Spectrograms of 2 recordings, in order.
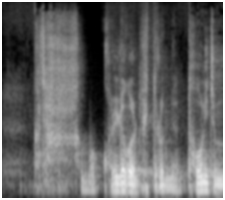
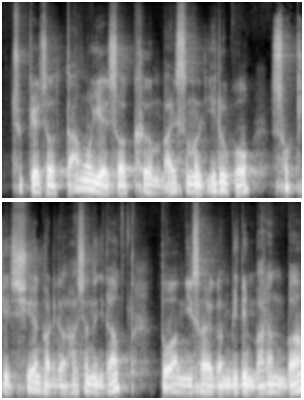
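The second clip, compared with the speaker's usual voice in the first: louder, measured pulpit reading; scripture reading; 2 semitones lower, 5 dB louder than usual. Acted. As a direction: proclaim the verse to the congregation. Reads scripture aloud.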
